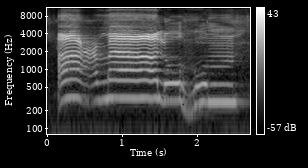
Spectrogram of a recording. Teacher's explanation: حمزہ حلق کے آخری حصے سے حمزہ، اور عین حلق کے درمیانی حصے سے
